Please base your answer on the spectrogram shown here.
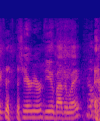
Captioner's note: laughter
